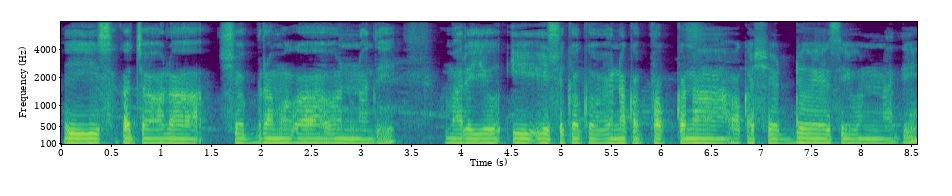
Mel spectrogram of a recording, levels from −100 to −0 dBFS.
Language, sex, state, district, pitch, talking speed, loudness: Telugu, male, Andhra Pradesh, Sri Satya Sai, 110 Hz, 100 wpm, -20 LUFS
